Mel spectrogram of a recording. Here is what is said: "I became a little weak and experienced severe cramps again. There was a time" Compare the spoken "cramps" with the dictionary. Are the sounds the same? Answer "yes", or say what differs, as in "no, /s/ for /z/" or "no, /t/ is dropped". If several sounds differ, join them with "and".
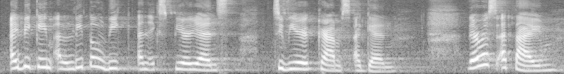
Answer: no, /p/ is dropped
